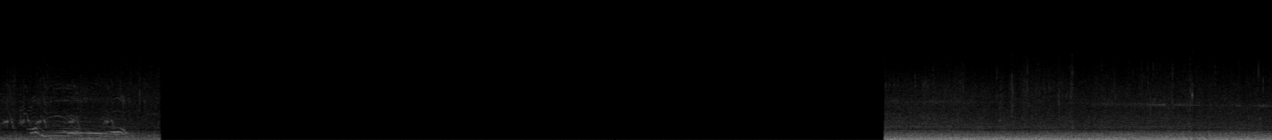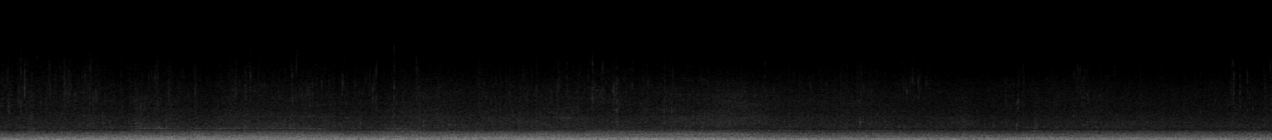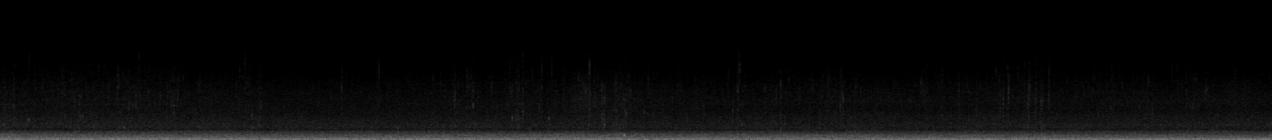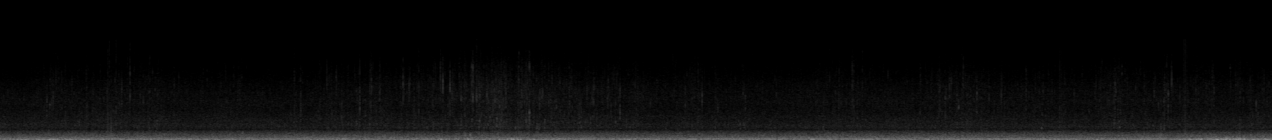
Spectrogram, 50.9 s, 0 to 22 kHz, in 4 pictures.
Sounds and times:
Ship: 0.0 - 1.7, 3.0 - 50.8.

